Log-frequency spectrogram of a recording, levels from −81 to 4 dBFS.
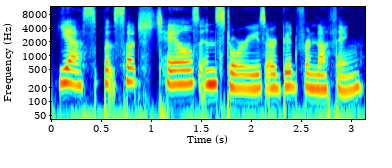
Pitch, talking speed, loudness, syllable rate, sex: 215 Hz, 190 wpm, -19 LUFS, 4.3 syllables/s, female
